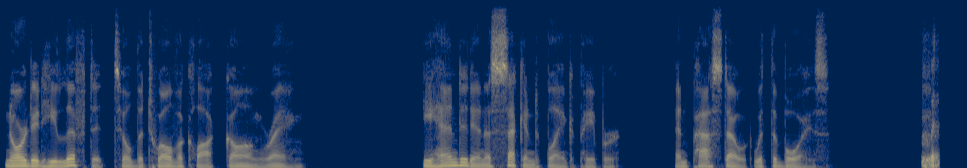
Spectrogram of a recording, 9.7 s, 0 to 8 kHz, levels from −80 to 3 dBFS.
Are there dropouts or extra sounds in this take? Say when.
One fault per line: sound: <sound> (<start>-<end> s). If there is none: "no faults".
sound: laugh (9.2-9.4 s)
